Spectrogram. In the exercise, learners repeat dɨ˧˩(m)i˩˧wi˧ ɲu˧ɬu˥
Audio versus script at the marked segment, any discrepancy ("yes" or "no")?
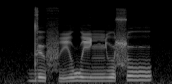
yes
